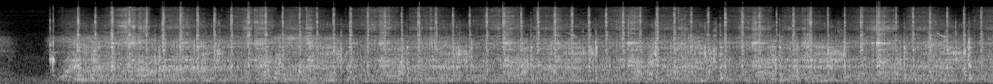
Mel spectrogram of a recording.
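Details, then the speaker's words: Rusty, probably Chinese-made power hacksaw with a Northern motor, freshly oiled, on a homemade pipe stand; motor starts and settles to an even, unlabored stroke of about two per second while cutting; saw seems to work well. "see if it cuts its way through and turns itself off. See that it even works."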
